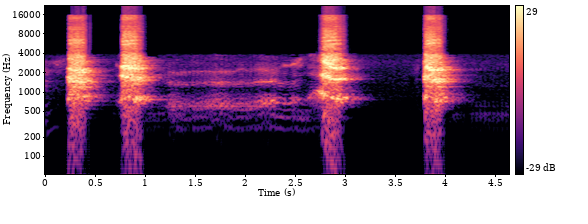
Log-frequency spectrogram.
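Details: Pet dog at play time, barking and vocalizing between barks: four loud, sharp barks with a drawn-out, wavering, tonal moan running between the first two and the third.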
